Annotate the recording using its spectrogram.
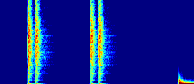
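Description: Two computer mouse clicks about a second apart, each a quick press-and-release double tick, toggling steps on and off in a drum step-sequencer grid.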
